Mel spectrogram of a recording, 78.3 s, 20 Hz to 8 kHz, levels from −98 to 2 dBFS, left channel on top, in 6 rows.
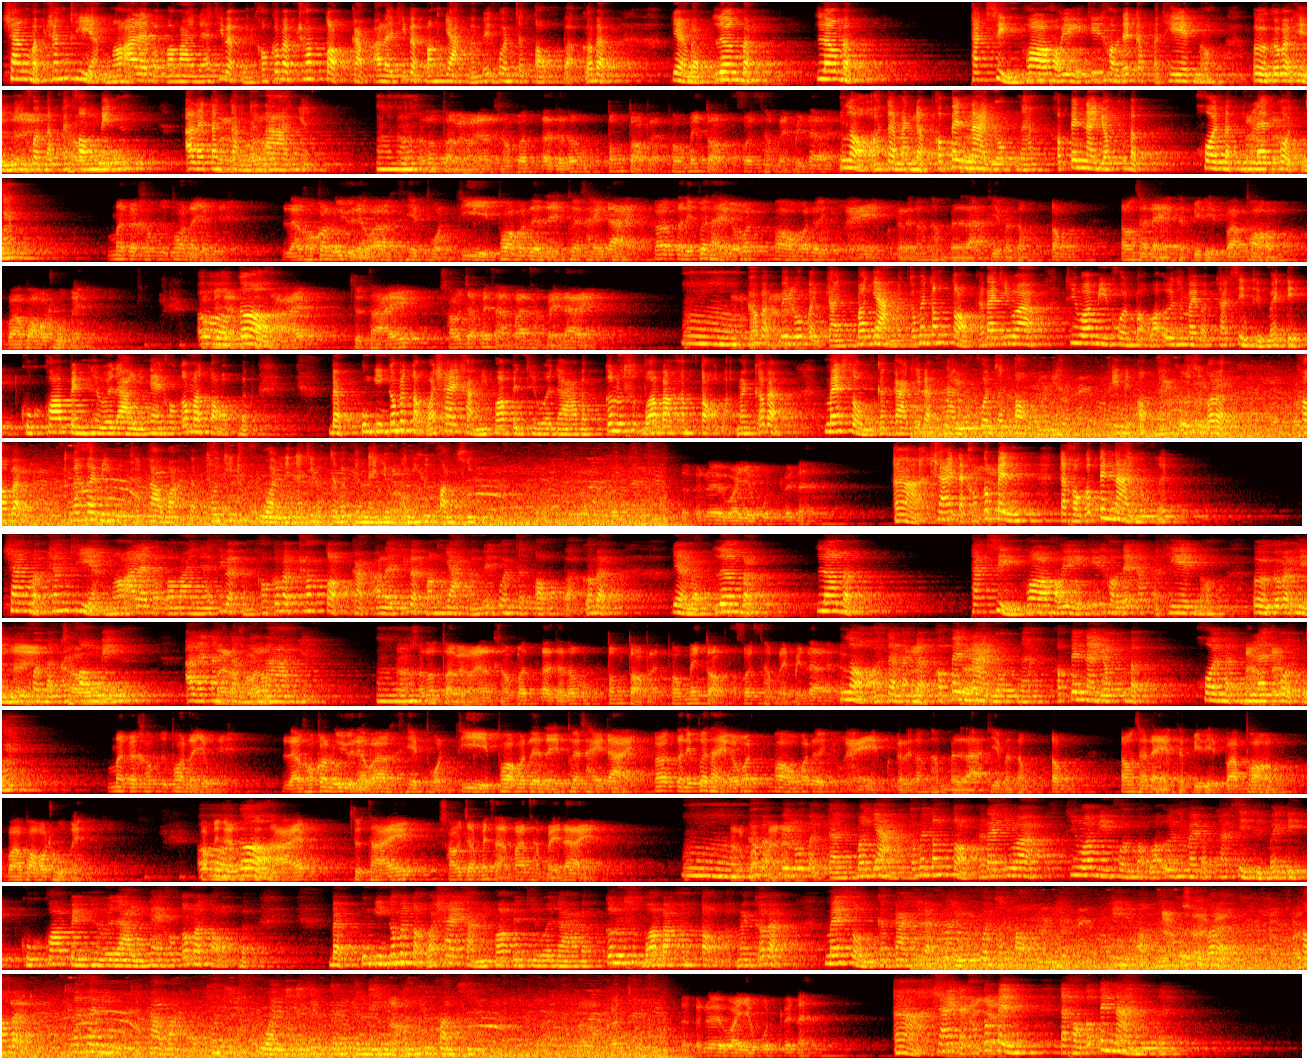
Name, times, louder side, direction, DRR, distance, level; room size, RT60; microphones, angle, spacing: voice 1, 0.0-7.5 8.1-8.5 9.7-14.3 14.9-16.1 16.8-17.2 21.4-24.4 25.0-26.2 41.1-41.8 45.9-49.5 49.8-52.1 52.4-62.8 63.3-64.5 65.2-65.5 65.9-70.0 74.2-76.9, left 2 dB, 50° left, 3 dB, 1.1 m, -27 dB
voice 2, 13.1-14.2 15.2-15.8 17.0-21.5 22.1-22.9 25.4-25.9 27.2-28.4 28.9-36.8 37.3-40.0 41.1-42.2 42.6-43.3 43.5-45.1 46.4-47.2 63.8-64.5 64.9-65.6 69.1-69.5 71.0-73.4 74.6-75.4, right 2 dB, 30° right, 5 dB, 0.8 m, -34 dB
sound 1, 61.3-71.9, equal, 5° left, 0.4 m, -31 dB
7.0 x 6.0 x 6.3 m, 1.5 s
head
